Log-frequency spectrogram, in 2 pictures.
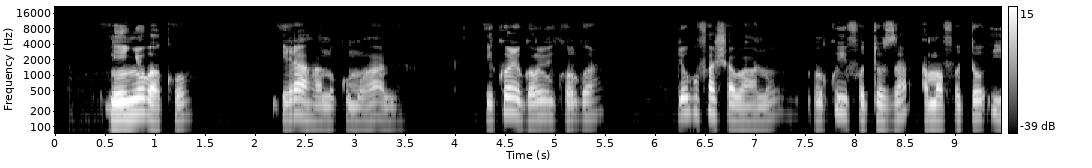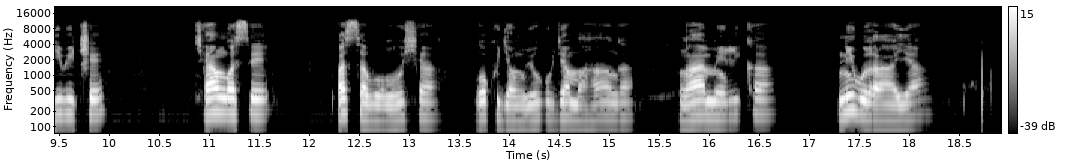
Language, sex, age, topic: Kinyarwanda, male, 25-35, government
